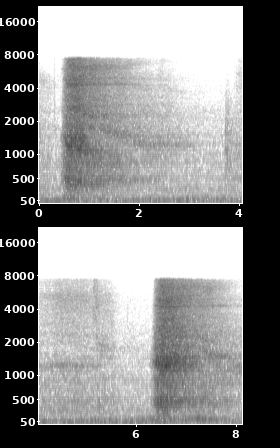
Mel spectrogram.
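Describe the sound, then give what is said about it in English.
Slow exhalations during a guided yoga breathing exercise: two long, airy breaths rise and fade a few seconds apart, with a fainter breath between them and no talk. “Drop your breath. Feel this. Now feel this little bit of anxiety, excitement in your chest. So let's breathe it out.”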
